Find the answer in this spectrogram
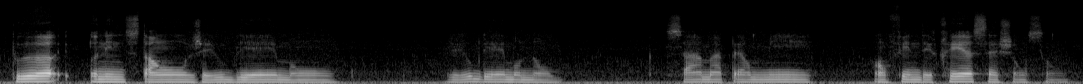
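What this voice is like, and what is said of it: French spoken with poor non-native accent. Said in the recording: “My accent's probably pretty terrible.”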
